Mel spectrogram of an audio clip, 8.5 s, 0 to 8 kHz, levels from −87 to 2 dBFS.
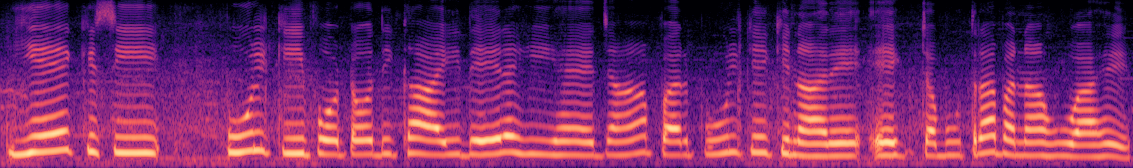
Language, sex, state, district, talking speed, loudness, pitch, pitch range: Hindi, female, Rajasthan, Jaipur, 135 wpm, -12 LUFS, 255 Hz, 235-275 Hz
